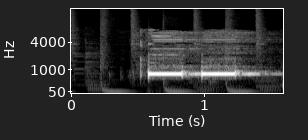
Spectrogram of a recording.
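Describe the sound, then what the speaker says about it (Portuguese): Lenovo 360 5MP indoor camera sounding its reset beeps: two loud, clear electronic tones in quick succession, close by, with faint handling noises around them. "Ela faz um bibi bem alto aqui."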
